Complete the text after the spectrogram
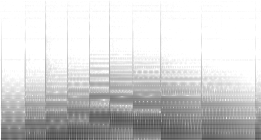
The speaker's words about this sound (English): here's an example of a low pass filter where the cutoff frequency is fairly low, so you have a nice dark tone.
